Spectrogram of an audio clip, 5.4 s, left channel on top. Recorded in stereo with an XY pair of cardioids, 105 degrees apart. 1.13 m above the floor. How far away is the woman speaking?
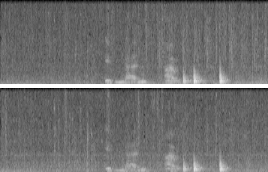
About 3 m.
